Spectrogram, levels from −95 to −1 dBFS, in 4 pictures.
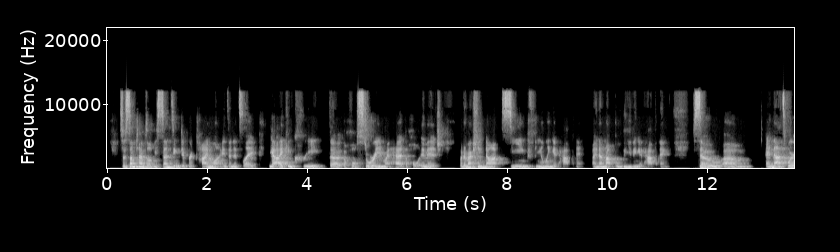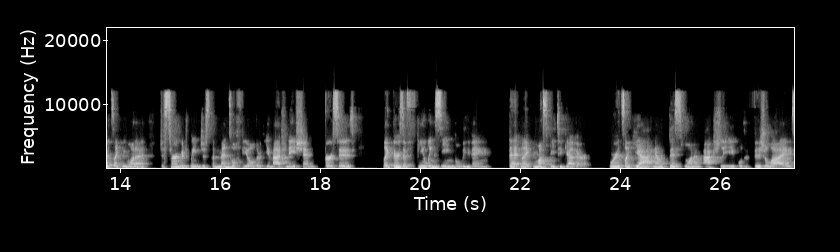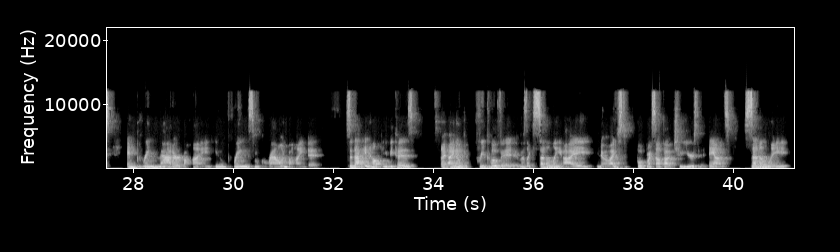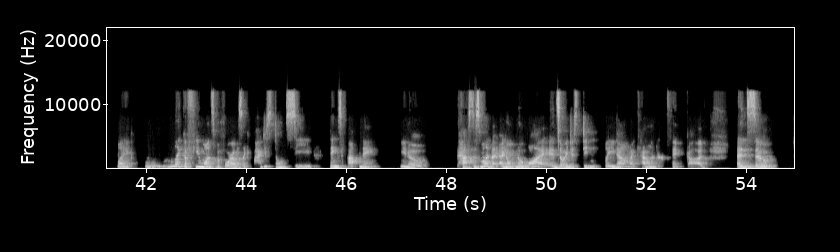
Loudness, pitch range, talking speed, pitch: -22 LUFS, 150-195 Hz, 170 wpm, 165 Hz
